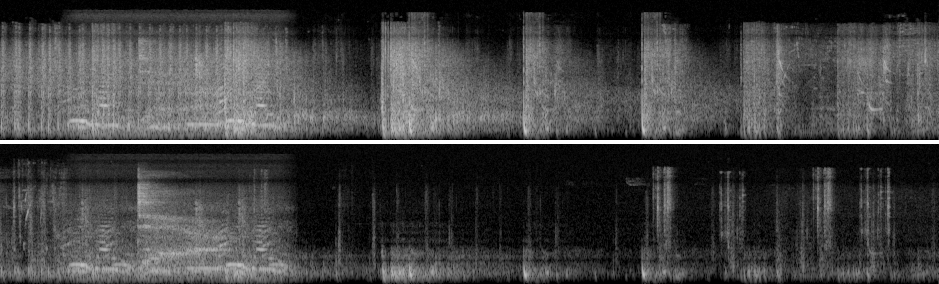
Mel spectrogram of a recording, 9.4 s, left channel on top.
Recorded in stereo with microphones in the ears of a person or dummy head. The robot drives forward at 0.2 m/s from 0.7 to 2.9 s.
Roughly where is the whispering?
Right.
